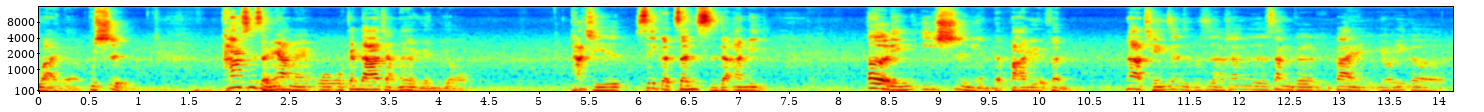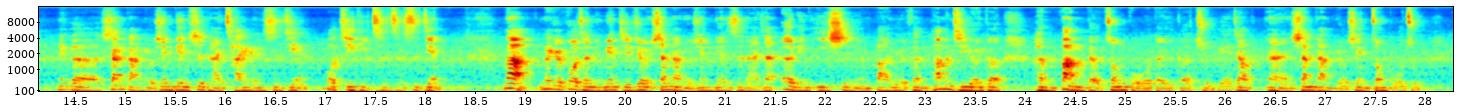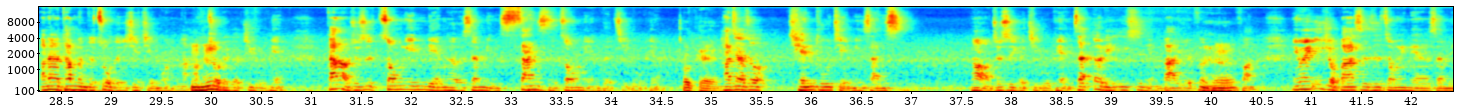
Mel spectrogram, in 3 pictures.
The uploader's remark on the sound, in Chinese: 收音有一點點小狀況。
